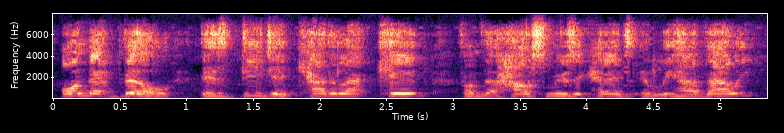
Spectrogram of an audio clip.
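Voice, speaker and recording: A man's voice: high-pitched, moderate pace. A man hosting and DJing a radio show, talking in a chatty, friendly, loose way. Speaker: radio host and DJ. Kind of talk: casual radio show talk. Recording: dull lo-fi recording.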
